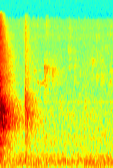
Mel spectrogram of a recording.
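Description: A plastic toy ring hits a carpeted floor and bounces, making two knocks about half a second apart, the first the louder.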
